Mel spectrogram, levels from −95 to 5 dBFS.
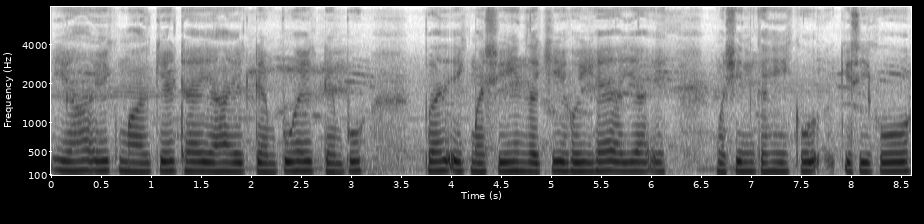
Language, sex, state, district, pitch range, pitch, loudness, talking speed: Hindi, male, Uttar Pradesh, Jyotiba Phule Nagar, 155-165 Hz, 160 Hz, -12 LUFS, 165 wpm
